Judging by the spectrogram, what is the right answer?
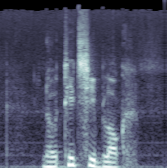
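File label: "notitieblok", Dutch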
